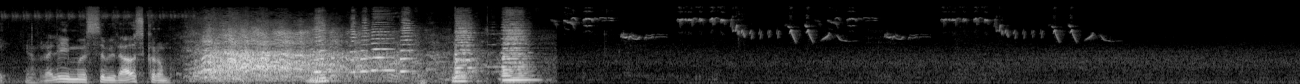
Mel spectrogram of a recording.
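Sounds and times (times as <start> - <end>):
songbird chirping and trilling: 4.3 - 11.9.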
